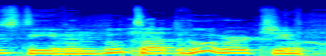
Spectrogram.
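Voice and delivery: usual speaking voice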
